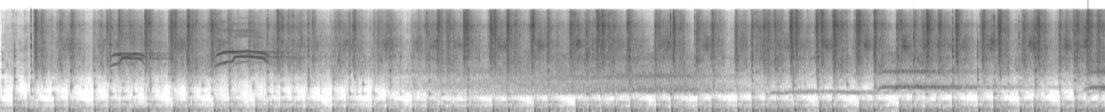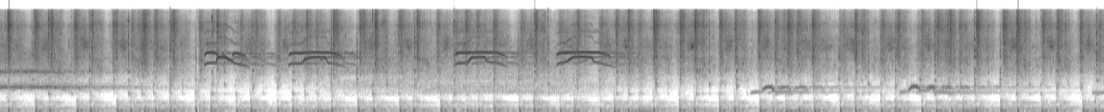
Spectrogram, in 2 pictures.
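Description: Music for an Aztec-style dance: a steady low drone under dense, continuous shaking rattles, with short high whistle-like glides in clusters and a few held higher tones over it.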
